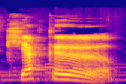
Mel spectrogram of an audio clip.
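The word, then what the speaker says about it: 客: Also has only one pronunciation. The pronunciation is kaku.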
